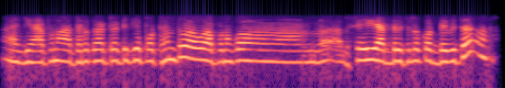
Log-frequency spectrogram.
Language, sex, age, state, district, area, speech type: Odia, female, 30-45, Odisha, Jajpur, rural, conversation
